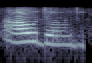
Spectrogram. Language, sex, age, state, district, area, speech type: Kannada, female, 45-60, Karnataka, Davanagere, urban, conversation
